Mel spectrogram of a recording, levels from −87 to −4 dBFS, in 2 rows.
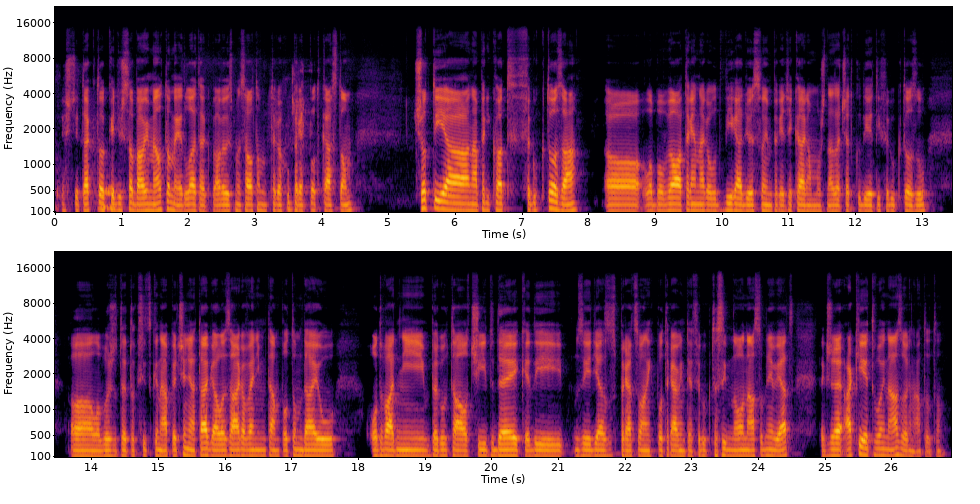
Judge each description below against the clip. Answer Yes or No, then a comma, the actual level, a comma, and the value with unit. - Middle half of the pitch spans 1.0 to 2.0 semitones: Yes, narrow, 1.6 semitones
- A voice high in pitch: No, low, 115 Hz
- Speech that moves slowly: No, average, 160 wpm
